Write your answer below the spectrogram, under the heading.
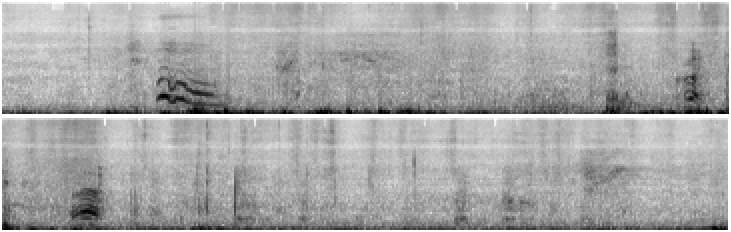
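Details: A Nigerian Dwarf buck acting silly gives short, wavering bleats that slide downward, among low grunting rumbles.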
